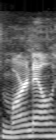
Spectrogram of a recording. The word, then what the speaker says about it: Marhnelle: of you introducing yourself absolutely my name is Marnell and the name Marnell is unique it's spelled ma r hn e ll e and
